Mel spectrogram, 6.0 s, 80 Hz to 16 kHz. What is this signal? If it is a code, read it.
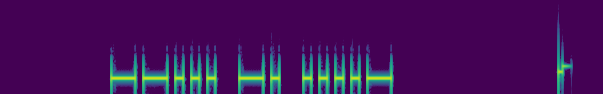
Morse code, heard as a keyed tone, about 15 wpm, 700 Hz. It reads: 7N4
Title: Common Cut Numbers - 3-Digit 15wpm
